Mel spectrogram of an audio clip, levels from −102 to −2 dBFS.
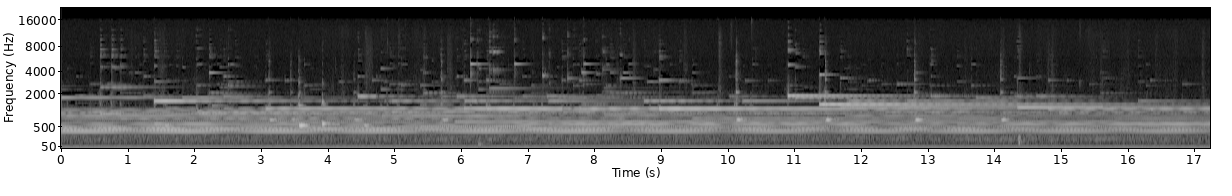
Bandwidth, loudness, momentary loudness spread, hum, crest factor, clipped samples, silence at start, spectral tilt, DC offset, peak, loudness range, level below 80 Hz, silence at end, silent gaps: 16.5 kHz; -38 LUFS; 7 LU; none; 16 dB; under 0.1%; 0 s; -3.5 dB/octave; 0.1%; -24 dBFS; 4 LU; -76 dBFS; 0 s; none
